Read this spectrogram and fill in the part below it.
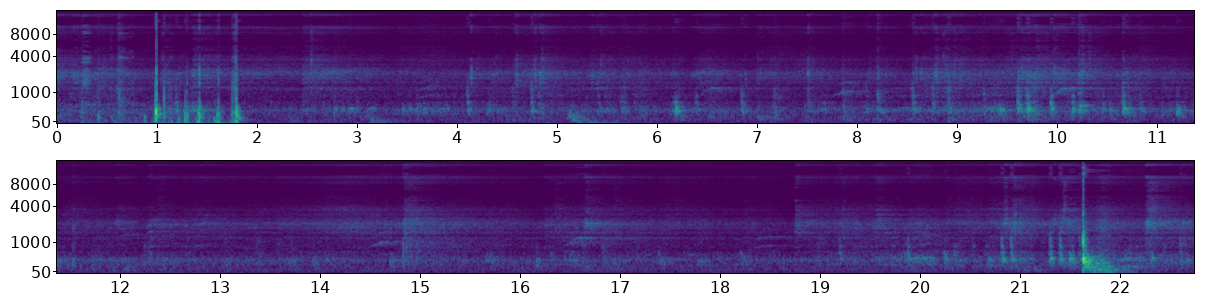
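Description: Hockey sticks and a puck clack and knock against the ice and boards.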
